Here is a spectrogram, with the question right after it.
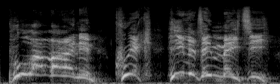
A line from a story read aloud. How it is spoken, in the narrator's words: yelling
